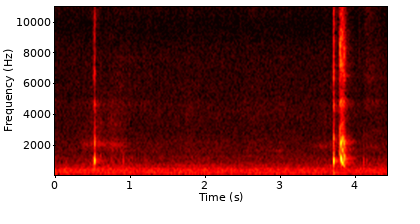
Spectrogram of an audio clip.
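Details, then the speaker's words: Two-day-old newborn boy, still in hospital, awake and alert, with two brief, sharp hiccup sounds about three seconds apart over quiet room hum; he hiccupped often in the womb. Newborn hiccups. "yeah what are you doing those make loud noises don't they you did that all the time in mama's belly"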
